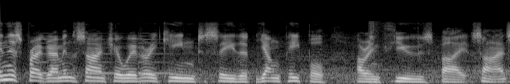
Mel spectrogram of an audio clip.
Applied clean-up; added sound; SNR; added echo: none; Piano + Squeak / Wood; 20 dB; none.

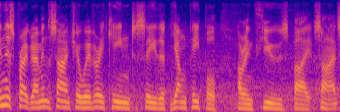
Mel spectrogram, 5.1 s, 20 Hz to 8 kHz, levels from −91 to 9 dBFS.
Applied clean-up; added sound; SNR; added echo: none; none; none; none.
